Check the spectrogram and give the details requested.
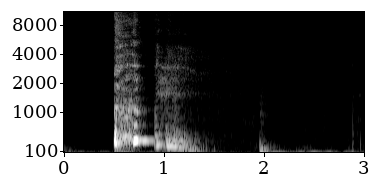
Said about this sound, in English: So much for not coughing on this episode.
